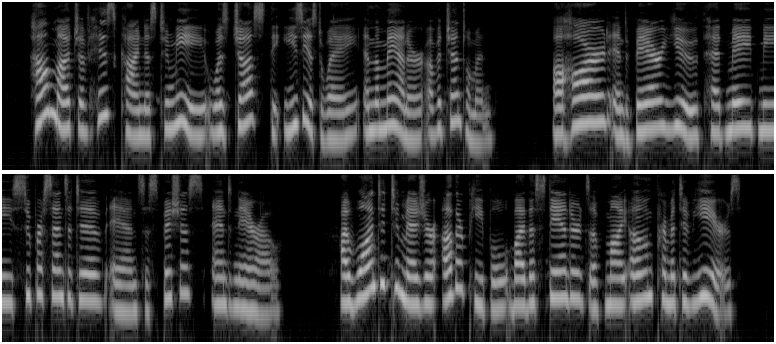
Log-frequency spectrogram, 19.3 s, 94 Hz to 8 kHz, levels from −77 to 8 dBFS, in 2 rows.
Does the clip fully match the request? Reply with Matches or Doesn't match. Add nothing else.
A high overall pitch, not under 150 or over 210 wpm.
Doesn't match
